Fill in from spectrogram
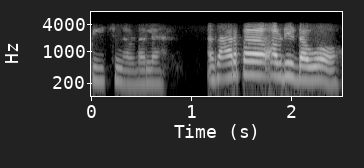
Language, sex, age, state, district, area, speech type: Malayalam, female, 18-30, Kerala, Wayanad, rural, conversation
